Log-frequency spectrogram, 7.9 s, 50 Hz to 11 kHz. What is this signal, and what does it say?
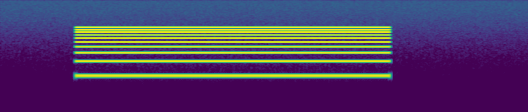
Ship horn signal, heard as a ship's horn, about 290 Hz. 1 long. At sea: a vessel nearing a blind bend, or under power and making way in fog.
